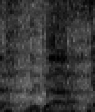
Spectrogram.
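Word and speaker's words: Hoar: It's H-O-A-R, but they say it's pronounced whore.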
